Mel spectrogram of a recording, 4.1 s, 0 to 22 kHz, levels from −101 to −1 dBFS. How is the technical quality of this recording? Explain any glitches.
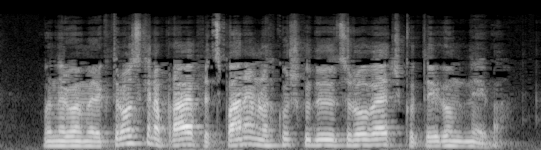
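The recording has one clear fault, present throughout the speech: HE-AAC compression is the likely cause. Nothing reaches above 14.9 kHz. The codec encodes only the lower spectrum and rebuilds the treble by copying lower bands upward. Those synthetic highs don't match the true harmonics, so s sounds turn gritty and lispy. The damage is plainly audible, which points to a very low bitrate of around 20 kbps.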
